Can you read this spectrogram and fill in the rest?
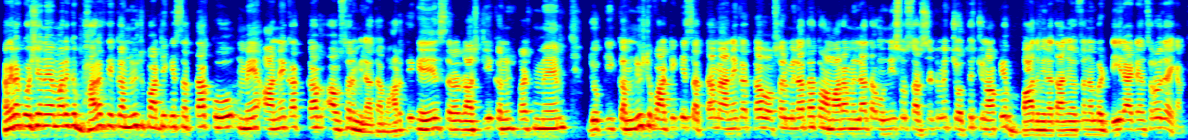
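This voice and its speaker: High-pitched guy with a jharkhand hindi accent rattling off mcq answers, repeats every question, keeps correcting himself. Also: steady tone, a bit bright. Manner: repeats each question, then announces the option letter; hurried, with frequent restarts and self-corrections. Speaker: exam prep teacher. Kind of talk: quick-fire multiple-choice quiz review.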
